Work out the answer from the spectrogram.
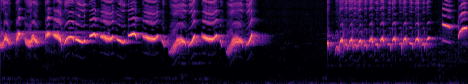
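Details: Hwamei singing its morning song during voice training, a fighting-style bird: loud rich whistled phrases at fast repeated wavering notes, a brief pause, then a new series of rapid rising-falling whistles; faint low hum beneath.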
